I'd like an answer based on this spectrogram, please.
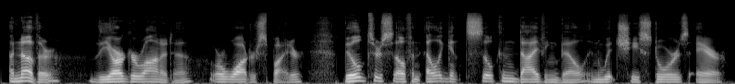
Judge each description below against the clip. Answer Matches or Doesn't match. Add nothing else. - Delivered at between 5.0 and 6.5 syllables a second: Matches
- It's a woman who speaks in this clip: Doesn't match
